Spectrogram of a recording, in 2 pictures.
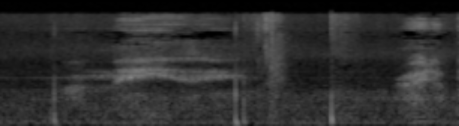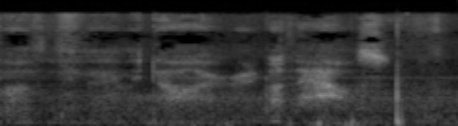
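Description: Quiet whispering in a few short phrases, with several sharp clicks between them, the loudest click near the end.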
